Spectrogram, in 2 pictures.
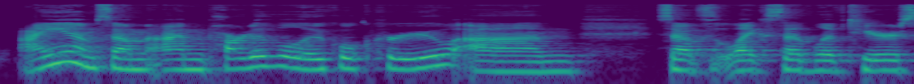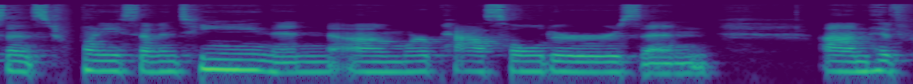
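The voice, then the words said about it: Slight Southern US twang. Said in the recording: “you can probably tell I got a little southern twang”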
